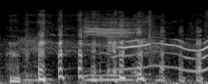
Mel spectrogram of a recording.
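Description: A person's voice: a few short syllables, then about a second in a long, high-pitched wavering cry that glides up and down, much like a meow.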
